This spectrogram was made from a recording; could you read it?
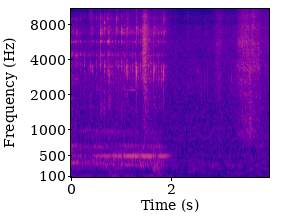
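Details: Ebike kit motor with a new controller: a short whine with an uneven rough chatter as it turns slowly, grinding at low revs, cause unknown.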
